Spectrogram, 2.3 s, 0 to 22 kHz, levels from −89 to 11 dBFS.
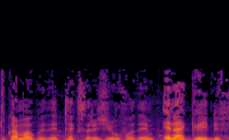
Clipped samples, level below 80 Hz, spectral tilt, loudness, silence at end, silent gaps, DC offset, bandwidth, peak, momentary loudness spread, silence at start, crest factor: under 0.1%; -46 dBFS; -6 dB/octave; -23 LUFS; 0 s; none; under 0.1%; 11.5 kHz; -4 dBFS; 11 LU; 0 s; 18 dB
